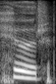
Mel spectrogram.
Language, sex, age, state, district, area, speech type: Kashmiri, female, 18-30, Jammu and Kashmir, Kulgam, rural, read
